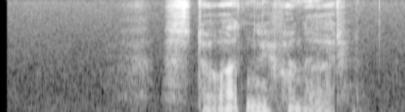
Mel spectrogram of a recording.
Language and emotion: Russian, sad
